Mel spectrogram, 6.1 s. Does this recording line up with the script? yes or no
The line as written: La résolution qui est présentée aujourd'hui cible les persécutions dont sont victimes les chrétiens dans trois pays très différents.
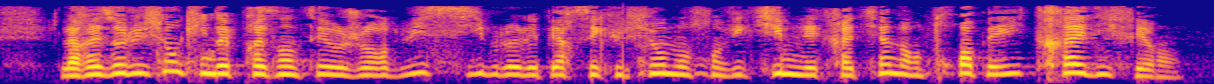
yes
